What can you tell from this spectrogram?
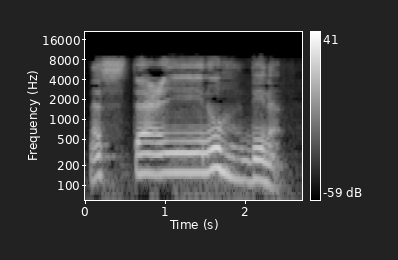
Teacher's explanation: അങ്ങനത്തെ അടയാളം കൊടുക്കുന്നത് അതിന്റെ തൊട്ടു മുമ്പത്തെ പദവുമായി ഇതിനെ ചേർത്തി വായിക്കുമ്പോൾ ആ ഹംസ ഉച്ചരിക്കരുത്, നേരെ ഹായിലേക്ക് പോകണം. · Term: വസ്ലിന്റെ ഹംസ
